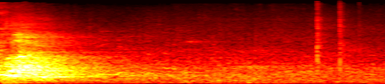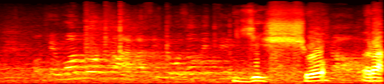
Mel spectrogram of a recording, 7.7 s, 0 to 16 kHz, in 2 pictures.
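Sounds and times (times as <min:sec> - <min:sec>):
crowd shouting a forceful exhale in unison: 0:00.0 - 0:01.1
speech: 0:06.4 - 0:07.6.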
